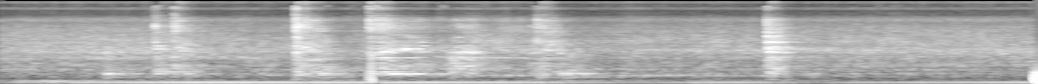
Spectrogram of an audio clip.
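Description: Bitter gourd with chilli fries in a pan under a steady sizzle, punctuated by several clinks and scrapes of a spatula stirring, with a low hum beneath.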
